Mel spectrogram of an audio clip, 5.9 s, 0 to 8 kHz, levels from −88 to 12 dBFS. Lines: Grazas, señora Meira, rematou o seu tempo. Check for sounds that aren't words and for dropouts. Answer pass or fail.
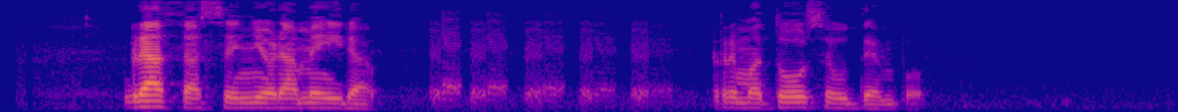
fail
